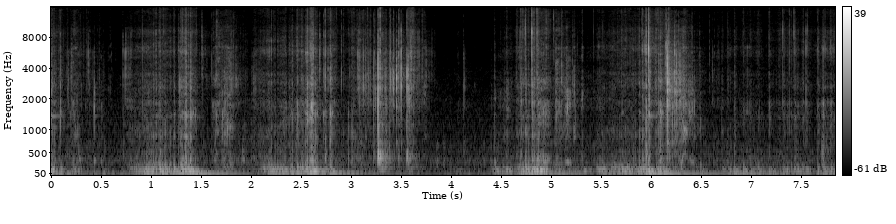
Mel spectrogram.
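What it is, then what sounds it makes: Dry soap carved with a blade. A utility knife blade scrapes and carves the flat cut face of a solid white round dry soap with a dark glittery coating, held in the hand. Rough, crunchy scraping strokes rise and fade in repeated bursts, with dry tearing texture and a few sharp bright clicks as the blade bites.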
